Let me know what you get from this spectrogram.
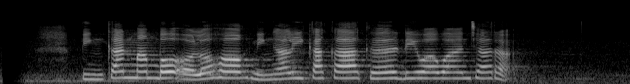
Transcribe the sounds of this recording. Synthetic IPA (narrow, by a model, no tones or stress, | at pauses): piŋkanmamboɔlɔɦɔk̚niŋalikakakərdiwawaɲt͡ʃaɾa̰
